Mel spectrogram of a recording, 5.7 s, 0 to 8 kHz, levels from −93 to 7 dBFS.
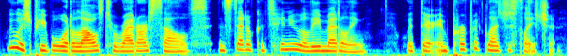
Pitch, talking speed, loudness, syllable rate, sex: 205 Hz, 180 wpm, -18 LUFS, 6.1 syllables/s, female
